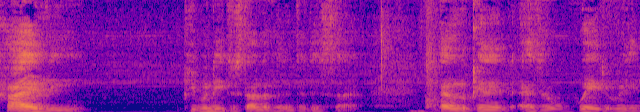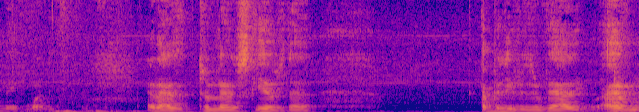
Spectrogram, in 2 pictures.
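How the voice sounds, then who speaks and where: A man with a fairly low, mellow voice talks through career advice, hammering his points home and circling back over the same phrases. The sound is roomy and echoey. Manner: emphatic and repetitive, restarting phrases. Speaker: tech vlogger. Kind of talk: casual advice monologue.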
